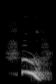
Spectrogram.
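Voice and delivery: a shaky sigh holding back tears. Real, not acted. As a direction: exhale hard, fighting tears. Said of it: "I'm gonna try not to cry".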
